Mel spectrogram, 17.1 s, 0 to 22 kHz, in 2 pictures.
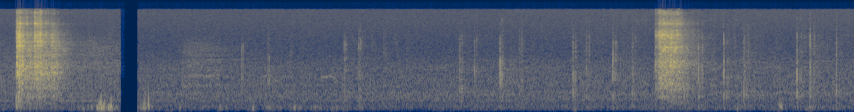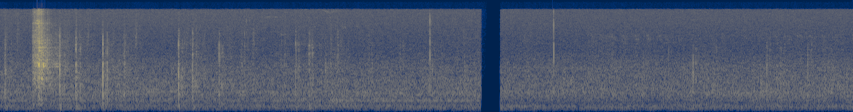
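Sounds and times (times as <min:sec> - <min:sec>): light footfalls and taps: 0:02.4 - 0:03.9, 0:04.6 - 0:13.0.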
